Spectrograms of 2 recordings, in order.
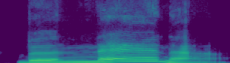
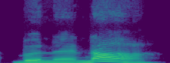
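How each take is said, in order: First: The stress is on the second syllable. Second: The stress is on the last syllable. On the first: The speaker calls it right. "suku kata kedua kita bacanya lebih tinggi" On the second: The speaker calls it wrong. "Atau di akhir"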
